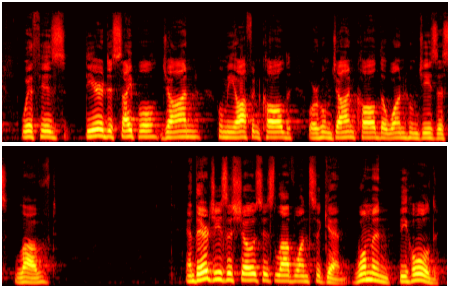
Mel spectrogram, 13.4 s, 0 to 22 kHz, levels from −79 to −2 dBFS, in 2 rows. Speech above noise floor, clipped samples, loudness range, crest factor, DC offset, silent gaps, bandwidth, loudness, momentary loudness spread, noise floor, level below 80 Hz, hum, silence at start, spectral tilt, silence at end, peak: 55 dB; under 0.1%; 6 LU; 18 dB; under 0.1%; none; 16.5 kHz; -22 LUFS; 11 LU; -77 dBFS; -72 dBFS; none; 0.3 s; -6 dB/octave; 0.15 s; -6 dBFS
